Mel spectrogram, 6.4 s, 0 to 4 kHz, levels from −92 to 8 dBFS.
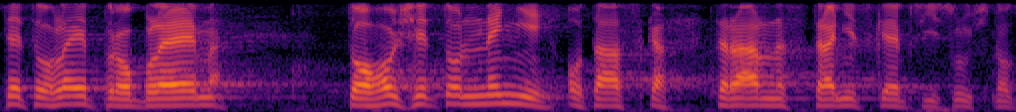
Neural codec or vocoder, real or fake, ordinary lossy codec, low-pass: none; real; AAC, 32 kbps; 3.6 kHz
